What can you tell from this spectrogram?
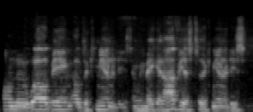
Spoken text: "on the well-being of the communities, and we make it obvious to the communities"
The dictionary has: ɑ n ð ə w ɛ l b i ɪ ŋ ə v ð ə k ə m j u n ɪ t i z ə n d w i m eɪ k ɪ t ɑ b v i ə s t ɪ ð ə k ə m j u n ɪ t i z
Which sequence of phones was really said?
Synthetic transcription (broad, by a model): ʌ n ð ə w ɛ l b i ɪ ŋ ə v ð ə k m j u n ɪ t i z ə n w i m eɪ k ɪ t ɑ b v i ə s t ɪ ð ə k m j u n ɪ t i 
